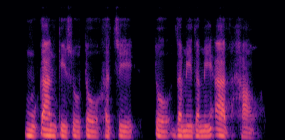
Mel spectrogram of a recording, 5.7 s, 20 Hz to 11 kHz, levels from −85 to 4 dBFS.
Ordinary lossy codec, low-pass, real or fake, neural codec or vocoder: Opus, 16 kbps; 7.2 kHz; fake; codec, 16 kHz, 16 kbps, FunCodec, trained on Chinese and English, 50 frames a second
